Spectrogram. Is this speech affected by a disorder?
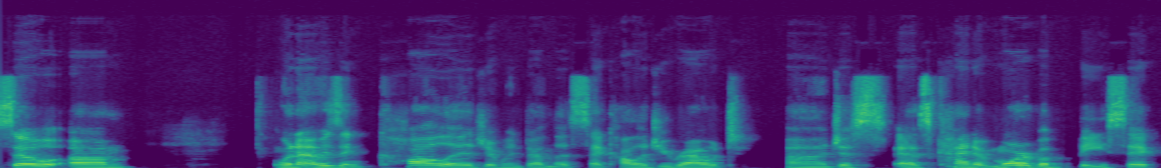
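No.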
